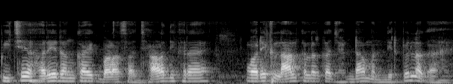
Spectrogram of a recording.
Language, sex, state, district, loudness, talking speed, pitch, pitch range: Hindi, male, Chhattisgarh, Sukma, -17 LUFS, 280 wpm, 150 Hz, 120-155 Hz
